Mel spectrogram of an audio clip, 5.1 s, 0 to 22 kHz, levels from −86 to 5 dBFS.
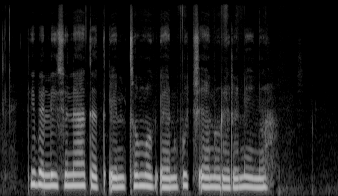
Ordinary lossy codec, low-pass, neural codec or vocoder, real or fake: none; 19.8 kHz; codec, 44.1 kHz, 7.8 kbps, Pupu-Codec; fake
